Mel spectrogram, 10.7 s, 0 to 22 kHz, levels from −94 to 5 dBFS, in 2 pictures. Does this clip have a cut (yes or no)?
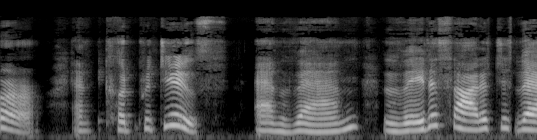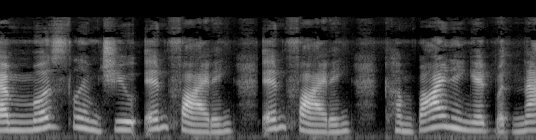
yes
